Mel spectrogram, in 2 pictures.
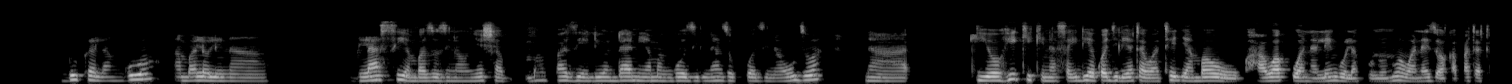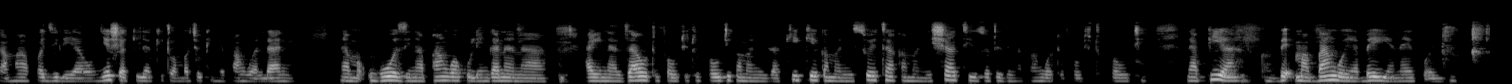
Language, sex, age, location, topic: Swahili, female, 25-35, Nairobi, finance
